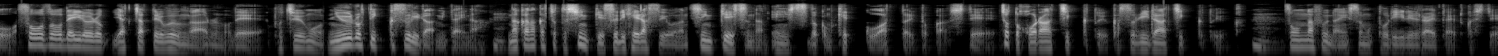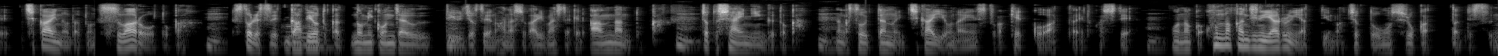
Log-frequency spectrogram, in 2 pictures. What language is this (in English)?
Japanese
